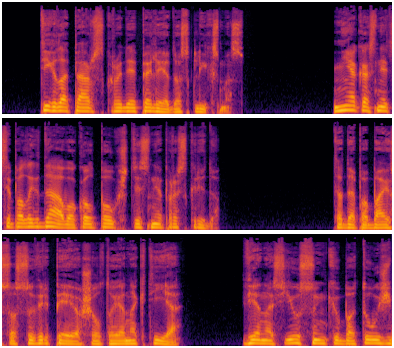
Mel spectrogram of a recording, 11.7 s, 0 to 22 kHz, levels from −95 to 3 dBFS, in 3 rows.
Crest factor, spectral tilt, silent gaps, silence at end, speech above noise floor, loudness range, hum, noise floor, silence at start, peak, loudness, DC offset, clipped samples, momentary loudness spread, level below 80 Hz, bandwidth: 16 dB; -5.5 dB/octave; none; 0 s; 60 dB; 3 LU; none; -78 dBFS; 0.4 s; -4 dBFS; -18 LUFS; under 0.1%; under 0.1%; 6 LU; -40 dBFS; 19 kHz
